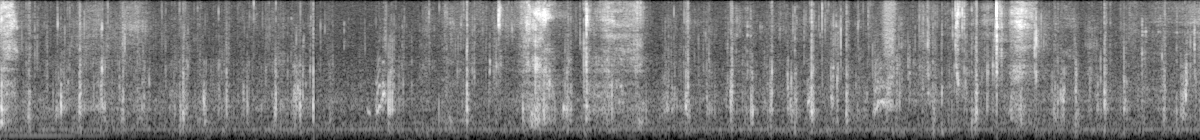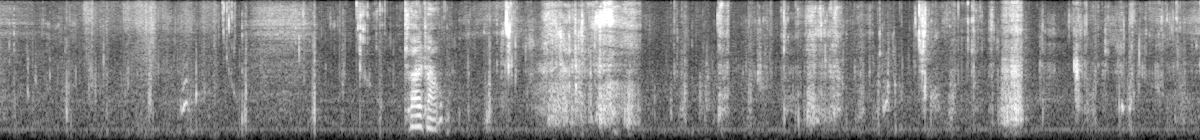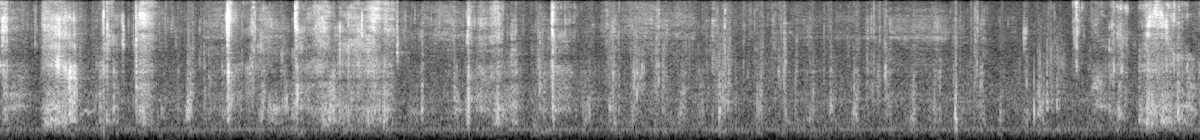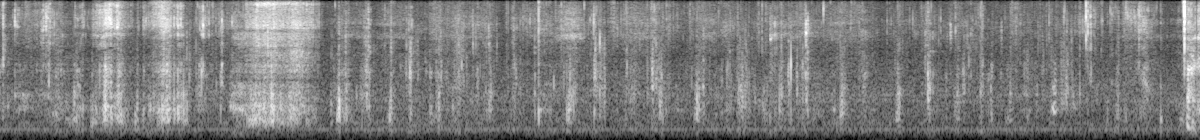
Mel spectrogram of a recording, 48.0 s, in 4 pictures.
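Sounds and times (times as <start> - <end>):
crunchy chewing: 0.0 - 16.0, 16.6 - 48.0.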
